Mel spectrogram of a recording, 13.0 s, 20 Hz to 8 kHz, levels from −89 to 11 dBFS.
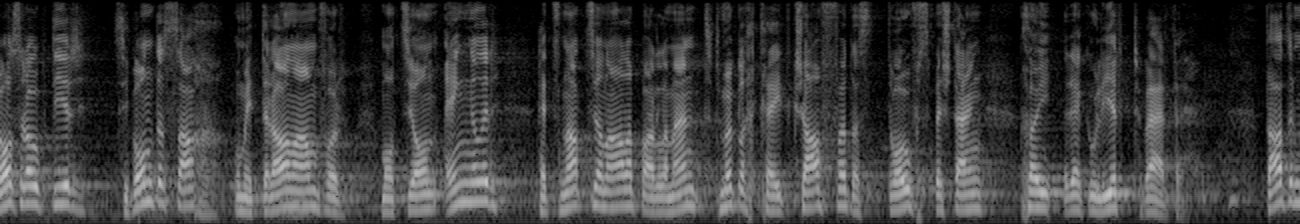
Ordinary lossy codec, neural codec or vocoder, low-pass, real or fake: none; none; none; real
